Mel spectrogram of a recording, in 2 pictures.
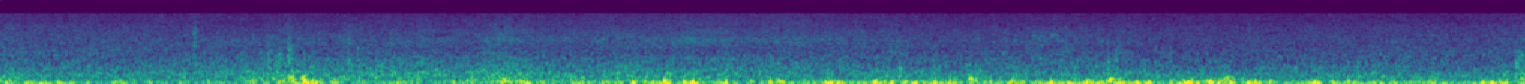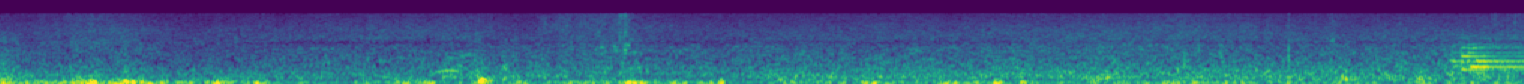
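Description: Wind buffeting the microphone over the wash of choppy sea water, a rough steady rumble.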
